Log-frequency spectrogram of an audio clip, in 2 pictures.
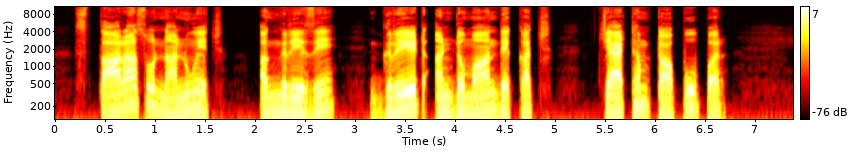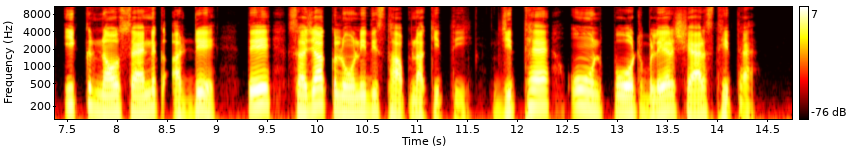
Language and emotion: Dogri, neutral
